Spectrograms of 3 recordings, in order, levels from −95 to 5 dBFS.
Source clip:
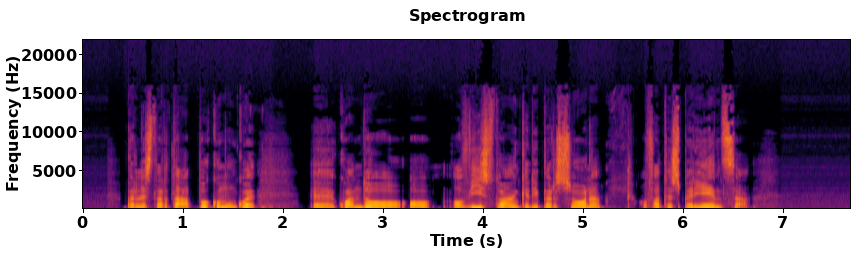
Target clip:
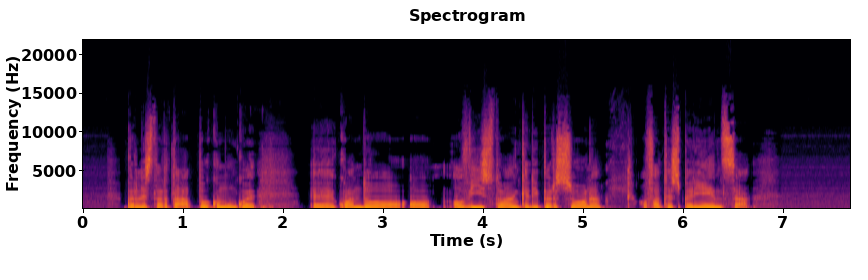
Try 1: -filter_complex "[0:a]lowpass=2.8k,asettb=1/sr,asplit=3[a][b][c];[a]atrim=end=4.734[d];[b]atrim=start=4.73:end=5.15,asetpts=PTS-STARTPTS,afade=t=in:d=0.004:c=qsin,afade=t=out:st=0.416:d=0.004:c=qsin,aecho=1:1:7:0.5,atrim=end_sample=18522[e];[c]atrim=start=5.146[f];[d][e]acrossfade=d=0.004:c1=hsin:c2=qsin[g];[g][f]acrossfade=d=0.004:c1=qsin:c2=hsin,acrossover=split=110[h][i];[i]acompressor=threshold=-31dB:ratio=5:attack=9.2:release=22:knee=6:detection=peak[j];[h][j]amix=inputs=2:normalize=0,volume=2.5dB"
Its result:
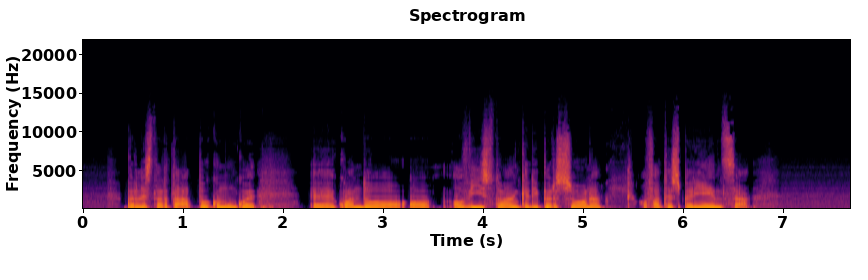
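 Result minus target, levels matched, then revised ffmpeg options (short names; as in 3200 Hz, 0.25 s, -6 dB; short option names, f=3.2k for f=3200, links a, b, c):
8000 Hz band -9.5 dB
-filter_complex "[0:a]lowpass=7.8k,asettb=1/sr,asplit=3[a][b][c];[a]atrim=end=4.734[d];[b]atrim=start=4.73:end=5.15,asetpts=PTS-STARTPTS,afade=t=in:d=0.004:c=qsin,afade=t=out:st=0.416:d=0.004:c=qsin,aecho=1:1:7:0.5,atrim=end_sample=18522[e];[c]atrim=start=5.146[f];[d][e]acrossfade=d=0.004:c1=hsin:c2=qsin[g];[g][f]acrossfade=d=0.004:c1=qsin:c2=hsin,acrossover=split=110[h][i];[i]acompressor=threshold=-31dB:ratio=5:attack=9.2:release=22:knee=6:detection=peak[j];[h][j]amix=inputs=2:normalize=0,volume=2.5dB"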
